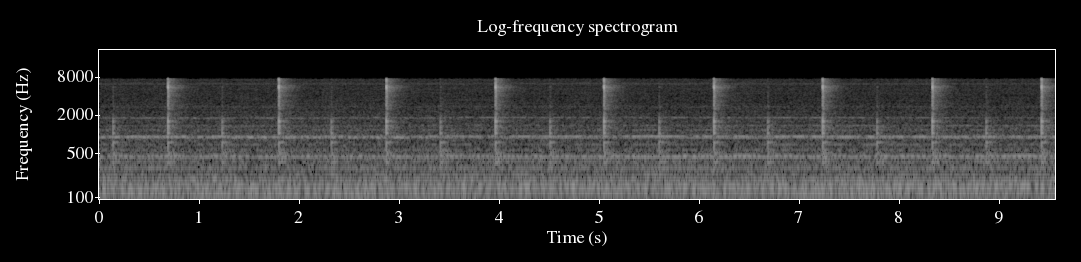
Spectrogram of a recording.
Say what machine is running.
valve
